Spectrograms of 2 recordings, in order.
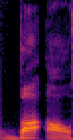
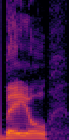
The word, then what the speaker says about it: Baal: Ahab's greatest offense to God was that he even encouraged Israel, the people of God, to worship a false god named Baal. Sometimes you hear it pronounced Baal, but really you'll hear me say Baal.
